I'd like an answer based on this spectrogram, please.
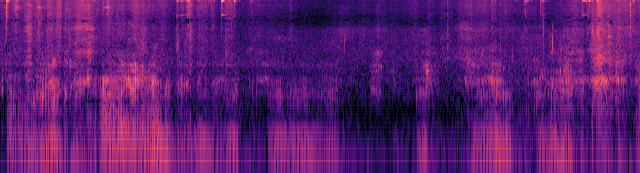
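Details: Play-fighting golden retrievers outside, the older one finally joining in: loud, throaty growls in repeated bursts about every second, pausing briefly midway before resuming, with a human voice scolding.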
